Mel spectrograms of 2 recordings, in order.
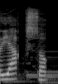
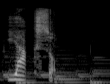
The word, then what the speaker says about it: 약속: Now, how do we spell yaksok in Hangul? Let's start with the first of the two syllables.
